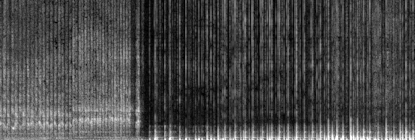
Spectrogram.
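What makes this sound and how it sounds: A white, hollow paper coffee cup with a plastic lid is turned in the hands while fingertips scratch the cup wall and tap the lid. A dense, bright scratching rasp fills the first few seconds, then gives way to a fast run of dozens of short, hollow taps with a low tone that grow louder toward the end.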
